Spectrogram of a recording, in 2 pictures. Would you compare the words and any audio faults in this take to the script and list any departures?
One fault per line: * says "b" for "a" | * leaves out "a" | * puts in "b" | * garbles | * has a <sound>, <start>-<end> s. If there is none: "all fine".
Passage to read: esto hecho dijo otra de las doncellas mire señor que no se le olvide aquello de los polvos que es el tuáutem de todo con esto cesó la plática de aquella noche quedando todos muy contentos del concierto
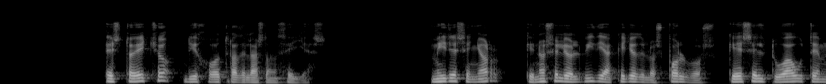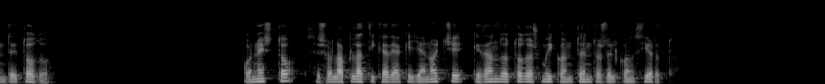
all fine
